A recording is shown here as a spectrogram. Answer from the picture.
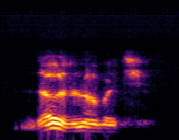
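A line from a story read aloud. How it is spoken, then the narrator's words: Gruff mutter. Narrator (Russian): буркнул комиссар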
